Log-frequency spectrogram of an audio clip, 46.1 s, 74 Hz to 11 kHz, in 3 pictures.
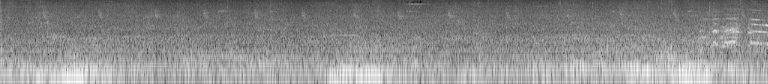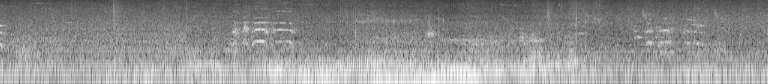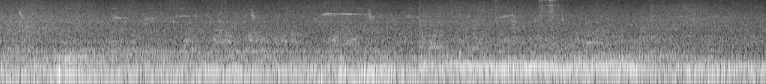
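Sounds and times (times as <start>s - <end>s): traffic engine rumble: 0.0s - 46.0s
rooster crowing: 14.0s - 15.6s, 19.9s - 21.4s, 28.0s - 29.7s.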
